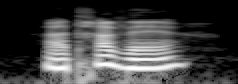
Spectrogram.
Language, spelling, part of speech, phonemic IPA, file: French, travers, noun, /tʁa.vɛʁ/, Fr-travers.ogg
- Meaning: 1. outside (the external part of) 2. wide side (the side of which the width is measured) 3. border toll 4. oddity, irregularity of mind and mood, unfortunate disposition, defect of character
